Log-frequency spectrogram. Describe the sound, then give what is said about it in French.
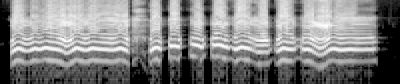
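A video game merchant's voice murmurs a string of sing-song, gibberish-like syllables, one long drawn-out sound followed by quick choppy bursts, fairly loud, with no other talk, heard in the background as the player approaches the merchant. “et donc pour ce que je disais en fait tout simplement quand on s'approche du marchand, on va l'entendre en fond.”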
